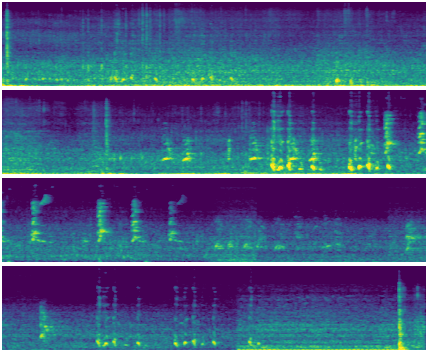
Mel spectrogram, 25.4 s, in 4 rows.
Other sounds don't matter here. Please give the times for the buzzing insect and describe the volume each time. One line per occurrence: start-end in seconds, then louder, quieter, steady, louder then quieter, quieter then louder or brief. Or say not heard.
0.0-12.8 quieter
22.6-25.4 brief.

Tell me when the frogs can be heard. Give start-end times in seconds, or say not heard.
not heard.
